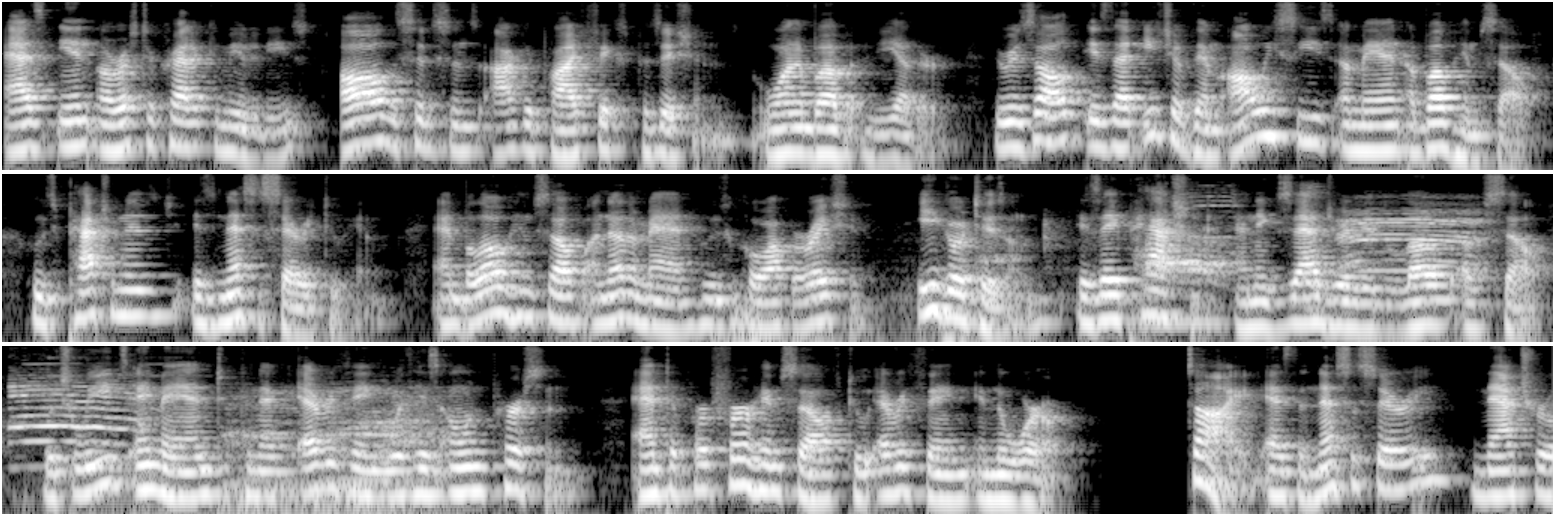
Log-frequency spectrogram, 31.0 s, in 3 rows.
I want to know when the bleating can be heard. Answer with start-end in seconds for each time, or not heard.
15.1-23.8.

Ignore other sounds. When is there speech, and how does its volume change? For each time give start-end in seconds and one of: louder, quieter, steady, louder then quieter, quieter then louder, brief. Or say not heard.
0.0-27.7 steady
28.6-30.9 brief.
